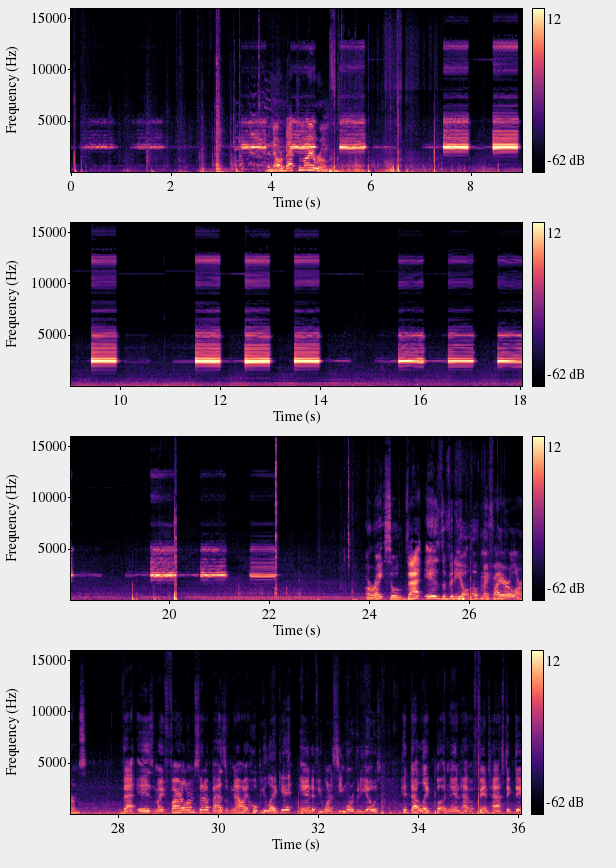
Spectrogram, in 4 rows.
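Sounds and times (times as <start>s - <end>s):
fire alarm high-pitched beeps: 0.2s - 2.0s, 3.3s - 6.3s, 7.1s - 10.0s, 11.1s - 22.2s.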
